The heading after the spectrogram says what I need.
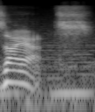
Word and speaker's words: Zayats: Pronounce Zayats, TS at the end, means white rabbit.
